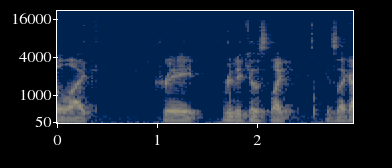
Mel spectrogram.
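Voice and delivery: usual speaking voice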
